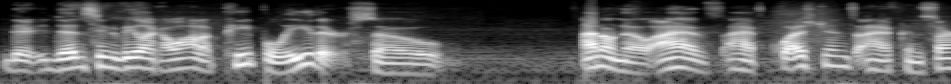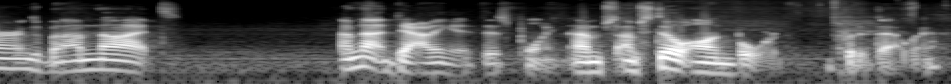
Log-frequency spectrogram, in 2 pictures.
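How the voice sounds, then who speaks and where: A man's voice: mid-range voice, moderate pace, fairly bright tone, no room sound. A man co-hosting a casual gaming discussion, sharing opinions as he thinks them through aloud. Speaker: gaming podcast co-host.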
